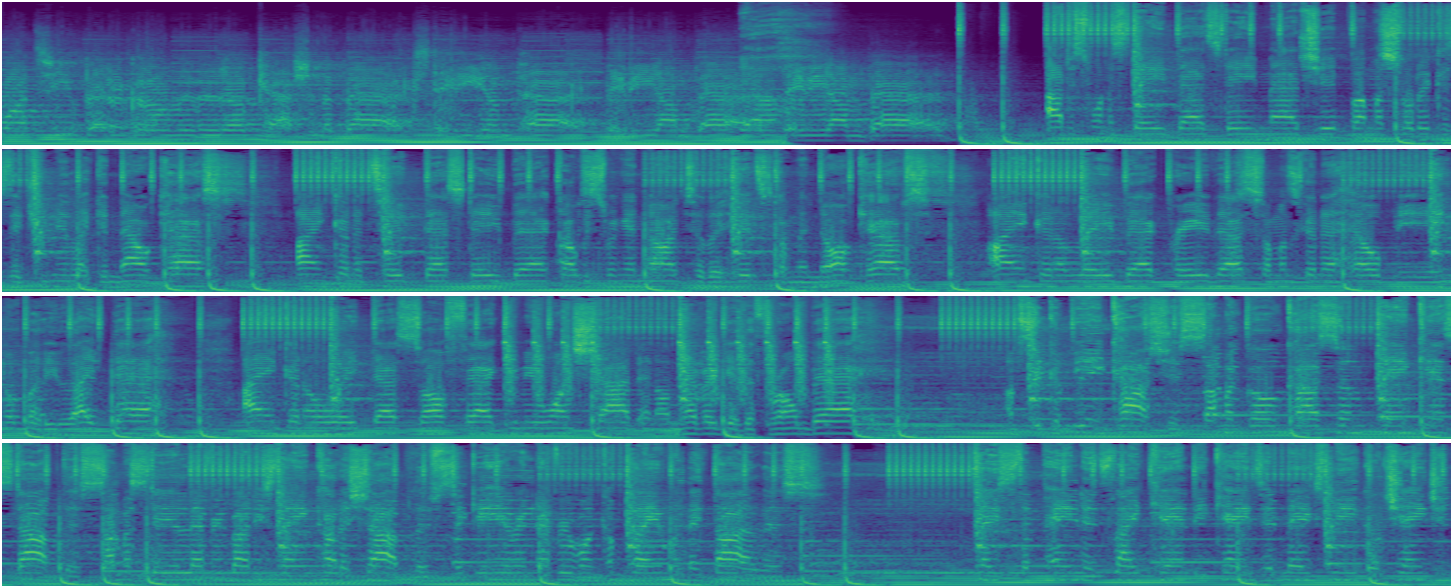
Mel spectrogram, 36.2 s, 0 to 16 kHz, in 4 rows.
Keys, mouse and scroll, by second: 0.8 double click, 4.3 typing, 9.2-10.5 scroll down 1, 10.5-11.2 scroll up 1, 11.2-11.6 scroll down 1, 11.6 alt+middle click, 12.0-12.8 scroll up 1, 12.8 right click, 18.5 scroll down 1, 18.7 alt+middle click, 19.2 scroll up 1, 19.7 right click, 21.7 alt+middle click, 21.9 alt+click, 22.2-22.7 scroll up 4, 22.4 alt+middle click, 23.0-23.3 scroll down 1, 23.4 alt+middle click, 23.7-25.3 scroll up 1, 25.3 typing, 26.0 shift+click, 26.5-27.8 typing, 27.9 scroll down 1, 28.8 alt+middle click, 28.9 scroll up 1, 29.8 shift+click, 31.1-32.1 typing, 32.3-33.1 scroll down 1, 33.2 alt+middle click, 33.4-34.1 scroll up 1, 34.3 shift+click, 34.8-35.9 typing, 35.9-36.2 scroll down 1.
